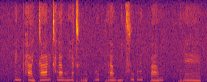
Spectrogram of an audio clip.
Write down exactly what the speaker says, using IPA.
p e˧ n pʰ a˨˩ j k aː˦˥ ŋ kʰ l a˧ w l i˧ a̯ kʰ r u˨˩ ʔ p l u˥˩ ʔ p r a˧ w b i˦˥ ʔ s u˥˩ ʔ l ɯ˥˩ k̚ p a˦˥ w | p r ɛː˧

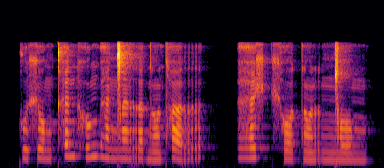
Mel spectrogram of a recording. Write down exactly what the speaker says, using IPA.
k u ʃ o ŋ kʰ ɛ n h u ŋ ɦ ɛ̃ ŋ͡ǀ ɛ̃ r ɐ d õ tʰ ɐ r | ɦ ɛ ʃ t͡ʃʰ o t õ r ŋ͡ǀ o m

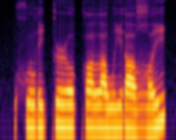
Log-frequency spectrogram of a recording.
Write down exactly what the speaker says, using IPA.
xʷ ɐ w ɾ i k ɹ o k ɔ l ɒ w i ɾ ɒ ʁʷ i

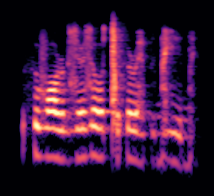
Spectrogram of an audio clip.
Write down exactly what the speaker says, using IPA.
θ u v ɔː ɹ ṳ z ø z oː ǀ i θ ɹ ɛ̤ p i̤ b ɣ i b

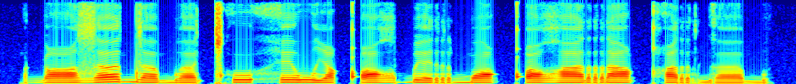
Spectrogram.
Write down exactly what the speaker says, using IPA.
ɠ ɑ˩ z ɜ˥ d ɜ˩ b ɜ˩ ǀʰ u˥ h ɪ˦ w i˩ qʼ ɔ˥ ʁ ɓ ɪ˥ r ɓ ɔ˥ qʼ u˦ ʁ a˥ r a˥ qʰ ə˦ r ɡ ɜ˨ b

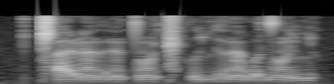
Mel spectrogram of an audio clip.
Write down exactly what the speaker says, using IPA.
ǁ a ɭ ã r œ̃ t̪ ɔ̃ ǁʰ u ʎ r ã w ʊ d ɔ̃ ʎ

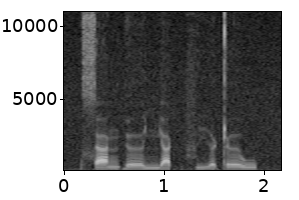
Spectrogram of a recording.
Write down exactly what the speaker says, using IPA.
s a˨˩ ŋ ɗ əː˨˩ ɲ a˨˩ k̚ f i˨˩ ə̯ ʈ ə˧ w

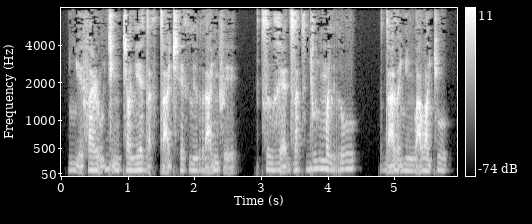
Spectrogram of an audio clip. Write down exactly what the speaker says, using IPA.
ʎ ḛ f a ɭ ṵ ɟ ɛ̰ ɲ c ʌ lʲ ɛ d a̰ θ t a̰ cʰ e θ lʲ u r a̰ ɲ f ḛ | t͡s ɯ ɣ ɛ̰ d͡z a t͡s ɟ u ʎ m ʌ lʲ r u | d a̰ ð a̰ ʎ e ɲ w a̰ lˠ i c u

